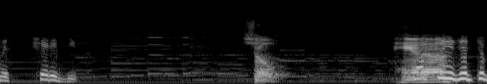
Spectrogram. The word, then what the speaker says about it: Cherednyk: for us yeah so my last name is cherryduke so hannah that's easy to pronounce i know mike but yeah it is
